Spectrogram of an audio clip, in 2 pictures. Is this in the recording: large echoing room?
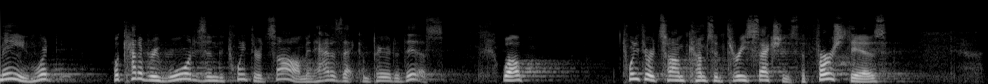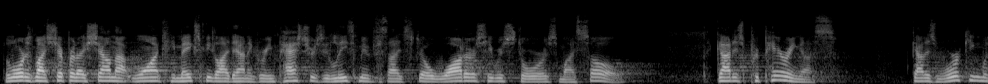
yes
